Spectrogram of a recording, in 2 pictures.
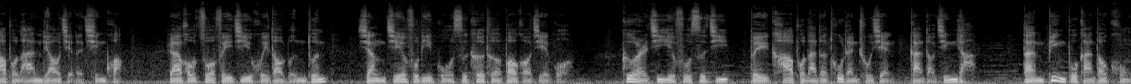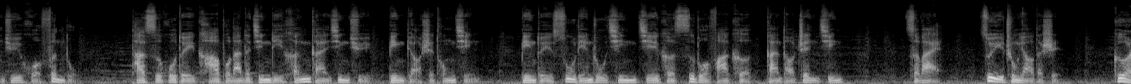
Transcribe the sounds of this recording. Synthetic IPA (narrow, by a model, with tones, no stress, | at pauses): kʰa˥pʰu˨˩la̰˧˥nljɑ˧˥ʊt͡ɕjɛ˨˩lə˦t͡ɕʰi˧˥ŋkʰwɑ̰˥˩ŋ | ɻa˧˥nxo˥˧ʊt͡swɔ˥˩fe˥ɪt͡ɕi˥xwe˧˥ɪt̪ɑ˥˩ʊlwə̰˧˥nt̪wə˥n | ɕjɑ˥˩ŋt͡ɕjɛ˧˥fu˧˥li˧˥ku˨˩sɹ̩˥kʰɤ˥˧t̪ʰɤ˥˧pɑ˥˧ʊkɑ˥˩ʊt͡ɕjɛ˧˥kwɔ̰˨˩˦ | kɤ˥˩ə˞˨˩t͡ɕi˥˧jɛ˥˧fu˥˩sɹ̩˥t͡ɕi˥t̪we˥˩ɪkʰa˥pʰu˧˩la˧˥nd̪ə˧t̪ʰu˥˩ɻa˧˥nʈ͡ʂʰu˥ɕjɛ˥˩nka˨˩nt̪ɑ˥˩ʊt͡ɕi˥ŋja̰˧˩˦ | t̪a˥˧npi˥˧ŋpu˥˩ka˨˩nt̪ɑ˥˩ʊkʰʊ˨˩ŋt͡ɕy˥˩xwɔ˥˧fə˥˧nlṵ˥˩ | t̪ʰa˥sɹ̩˥˧xu˥t̪we˥˩ɪkʰa˥pʰu˧˥la˧˥nd̪ə˧t͡ɕi˥nli˥˩xə˧˥nka˨˩nɕi˥˧ŋt͡ɕʰy̰˥˩pi˥˩ŋpjɑ̰˨˩ʊʂɻ̩˥˩t̪ʰʊ˧˥ŋt͡ɕʰḭ˧˥ŋ | pi˥˧ŋt̪we˥˩ɪsu˥ljɛ˧˥nɻu˥˩t͡ɕʰi˥nt͡ɕjɛ˧˥kʰɤ˥˩sɹ̩˥lwɔ˥˩fa˥kʰɤ˥˩ka˨˩nt̪ɑ˥˧ʊʈ͡ʂə˥˩nɕi˥n | t͡sʰɹ̩˨˩wa˥˩ɪ | t͡swe˥˧ɪʈ͡ʂʊ˥˧ŋjɑ˥˩ʊd̪ə˩ʂɻ̩˥˩ | kɤ˥˩ə˞˨˩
